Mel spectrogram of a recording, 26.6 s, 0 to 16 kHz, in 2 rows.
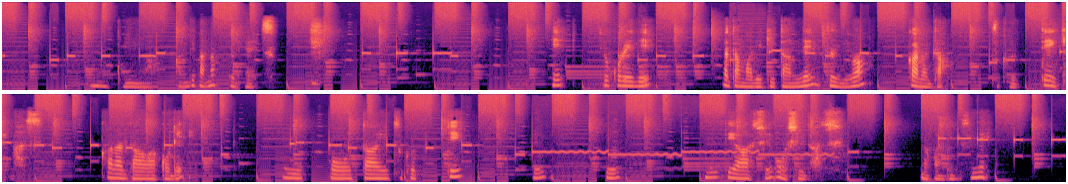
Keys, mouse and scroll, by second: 0.2 alt+click, 0.9-2.9 alt+drag, 4.6 alt+click, 5.2 alt+click, 5.6-10.3 alt+drag, 11.9 alt+click, 13.0 alt+click, 14.2 alt+click.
